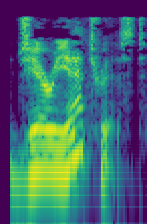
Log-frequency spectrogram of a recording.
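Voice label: "geriatrist", British English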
